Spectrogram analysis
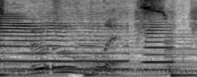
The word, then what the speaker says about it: Bublitz: It is pronounced Bublitz.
